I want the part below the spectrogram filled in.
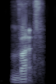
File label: "VAT", British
